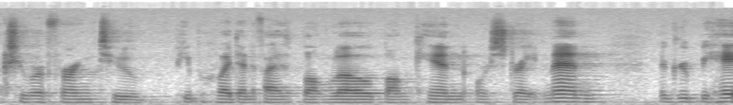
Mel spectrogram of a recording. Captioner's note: speaking foreign language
